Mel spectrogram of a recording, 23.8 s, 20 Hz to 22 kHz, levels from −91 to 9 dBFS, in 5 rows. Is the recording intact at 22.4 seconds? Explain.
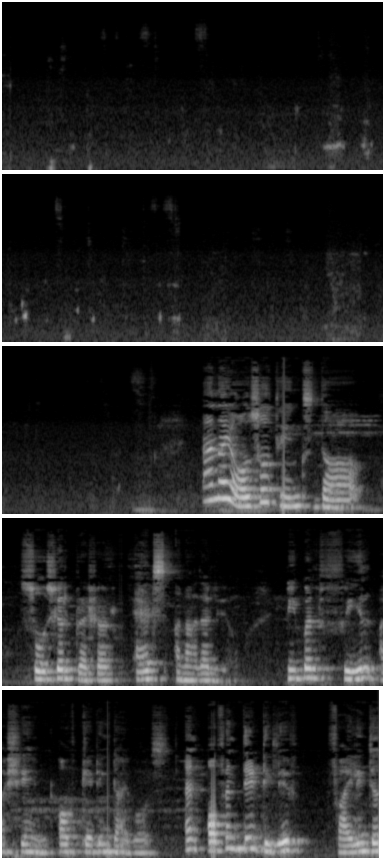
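Yes, at 22.4 seconds the speech plays through intact, with no dropout, click, distortion or other audible fault at that moment.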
